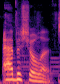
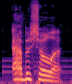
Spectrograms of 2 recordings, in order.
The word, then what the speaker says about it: Abishola: I think I said it right. – Yeah. – Abishola. – Just read the letters. – Abishola. – Yep. – Abishola.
